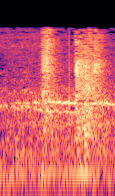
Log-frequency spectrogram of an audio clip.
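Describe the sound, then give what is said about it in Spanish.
A tank hatch opening on a battered tank amid guerrilla fighters: two scraping, creaking bursts of noise with a brief knock between them, fairly loud and without speech. “¡Miren! ¡La escotilla se está abriendo!”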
